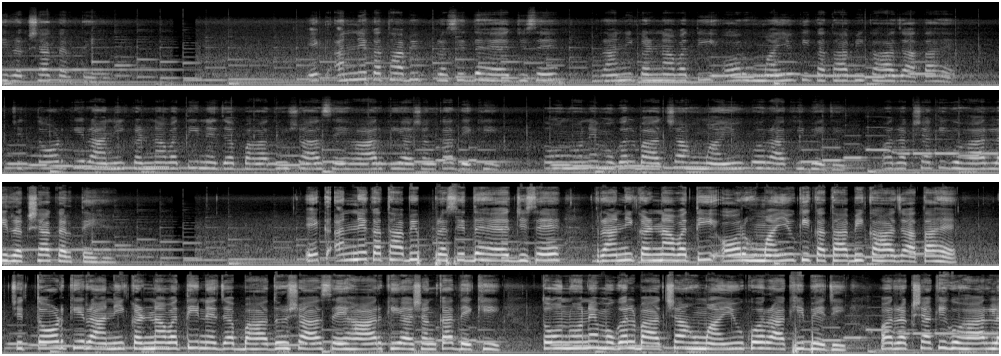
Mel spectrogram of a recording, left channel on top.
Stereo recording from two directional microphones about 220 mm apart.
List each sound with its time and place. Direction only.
0.0 s speech: 40° right (ahead or behind)
3.1 s music: 45° right (ahead or behind)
